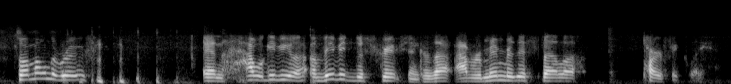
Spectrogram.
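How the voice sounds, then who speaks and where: A man with a strong Southern US accent talks with long, frequent pauses. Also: ordinary pitch variation, moderate pace. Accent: deep Southern US. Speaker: body shop owner, former insurance adjuster. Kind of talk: casual storytelling.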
